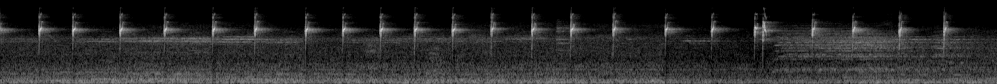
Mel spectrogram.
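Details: Squirrel. A squirrel calls with a steady run of sharp, high-pitched chirps, each short and clipped, coming roughly twice a second. Near the end the rhythm briefly stumbles before settling back into the same even pattern.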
